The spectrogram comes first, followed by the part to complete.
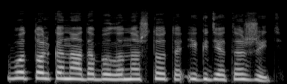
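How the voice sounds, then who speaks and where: A woman's voice: fairly even intonation, moderate pace, no room sound, natural voice. A woman reading the part of a bitter, defensive middle-aged woman in an audiobook, voice close and dry. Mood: bitter confession. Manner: shrill and defensive. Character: bitter scheming middle-aged woman, future mother-in-law.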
